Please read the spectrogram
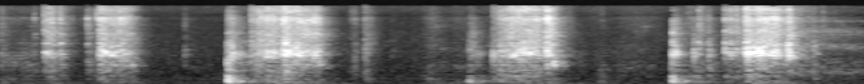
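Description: Handheld tape runner drawn across paper in short scraping strokes, about five in all, roughly one a second.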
